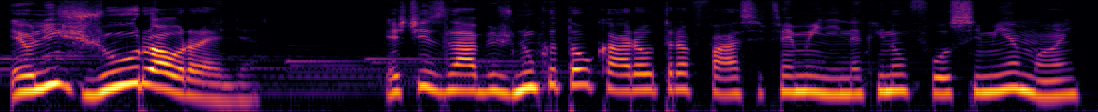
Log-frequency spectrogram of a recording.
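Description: A man's voice: high-pitched, normal speed, a little mellow, soft background music, close to an everyday voice. A Brazilian man playing a smitten, penniless young suitor in a radio soap, with earnest romantic delivery. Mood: adoring.

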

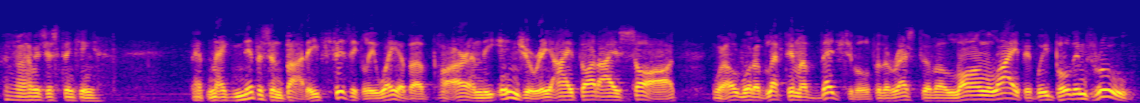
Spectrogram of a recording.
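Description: A man's voice: lowish voice, big pitch swings, a little fast, breathy edge. An actor playing a puzzled, deferential young male hospital doctor in an old-time radio drama. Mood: puzzled, defensive. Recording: dull lo-fi old radio recording.

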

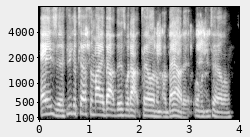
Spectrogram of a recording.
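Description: Guy podcast host, kinda higher voice, slangy and informal, just chatting with the group. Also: steady tone, fast, a bit bright, no room sound. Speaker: podcast host and audio drama creator. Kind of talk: casual group interview.

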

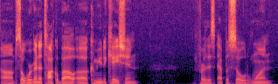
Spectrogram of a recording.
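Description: A man in his late twenties with a low-pitched voice talks in a dry-sounding space. He co-hosts an unscripted chat, rambling informally and halting as he finds his words, with casual swearing. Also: level tone, smooth, no room sound. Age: late 20s. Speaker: podcast co-host.

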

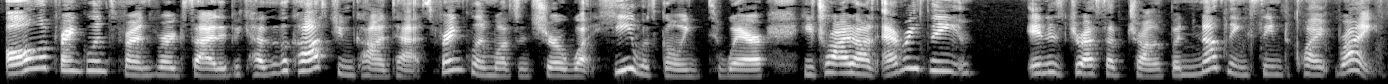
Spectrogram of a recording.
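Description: A woman's voice: fairly high pitch, lively intonation, normal speed, a bit bright. A woman hosting a read-along, reading a children's storybook aloud.

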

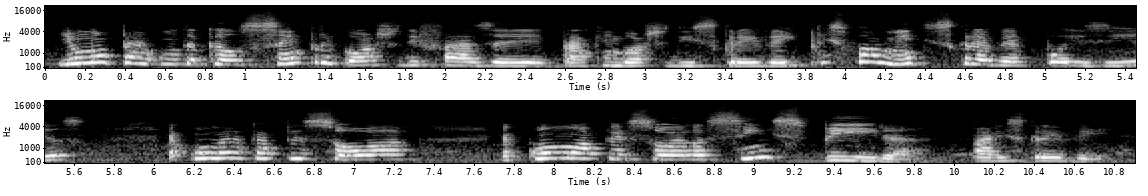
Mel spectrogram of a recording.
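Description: A woman hosting an interview, asking questions in warm, formal phrasing. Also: high voice, sing-song, moderate pace. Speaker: interview host. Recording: distant microphone.

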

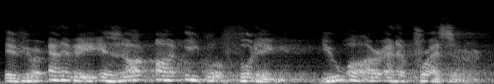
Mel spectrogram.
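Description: A man playing a proud, stern, ancient god of war who speaks in a grandiose, formal, deliberate way, as in a theatrical monologue. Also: on the high side, gravelly. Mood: solemn, stern. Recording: muffled, reverberant hall effect with music.

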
